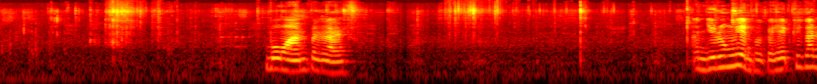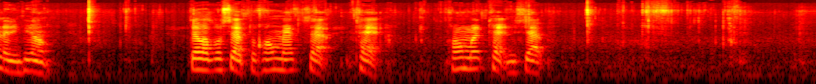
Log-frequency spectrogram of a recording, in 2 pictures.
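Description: A woman crunches on crispy fried dough.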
